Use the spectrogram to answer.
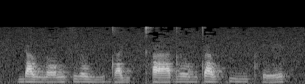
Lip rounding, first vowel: unrounded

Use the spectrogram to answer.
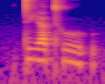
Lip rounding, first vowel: unrounded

